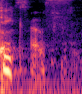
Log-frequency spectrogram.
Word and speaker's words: Chicas: Chicas. Chicas.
